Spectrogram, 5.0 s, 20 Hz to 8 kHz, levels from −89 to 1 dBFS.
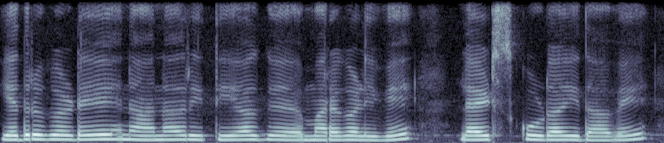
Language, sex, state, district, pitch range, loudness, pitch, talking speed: Kannada, female, Karnataka, Bidar, 225-240 Hz, -17 LUFS, 230 Hz, 95 wpm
